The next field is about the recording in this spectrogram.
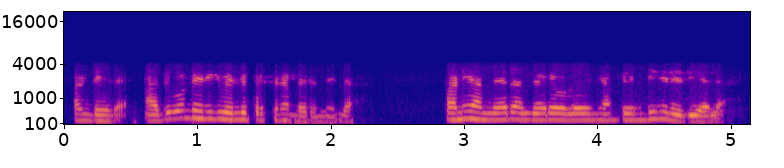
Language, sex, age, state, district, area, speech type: Malayalam, female, 45-60, Kerala, Idukki, rural, conversation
